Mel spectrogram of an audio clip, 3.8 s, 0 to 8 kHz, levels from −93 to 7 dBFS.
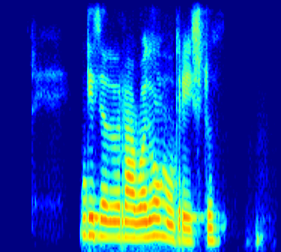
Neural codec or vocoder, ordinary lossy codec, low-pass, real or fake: codec, 16 kHz, 1 kbps, X-Codec, HuBERT features, trained on balanced general audio; Opus, 24 kbps; 7.2 kHz; fake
